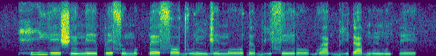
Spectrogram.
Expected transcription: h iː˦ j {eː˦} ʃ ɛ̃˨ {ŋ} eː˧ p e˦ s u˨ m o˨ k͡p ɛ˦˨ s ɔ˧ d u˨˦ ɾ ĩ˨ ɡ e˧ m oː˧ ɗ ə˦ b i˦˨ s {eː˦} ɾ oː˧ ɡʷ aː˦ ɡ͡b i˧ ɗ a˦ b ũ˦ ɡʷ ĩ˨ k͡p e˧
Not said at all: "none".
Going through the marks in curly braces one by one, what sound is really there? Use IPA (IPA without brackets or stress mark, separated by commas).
eː˦, n, eː˦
